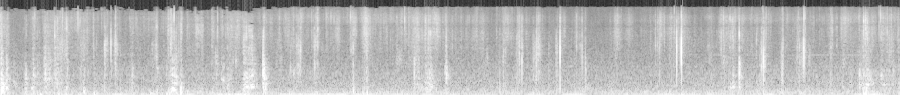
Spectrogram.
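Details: A female pet hamster indoors gnawing a dried corn and finishing it fast. Dense, crunchy crackling and sharp chewing clicks patter steadily throughout, with brief louder snaps over a soft background hiss.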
